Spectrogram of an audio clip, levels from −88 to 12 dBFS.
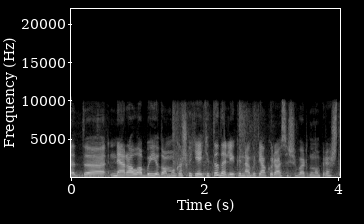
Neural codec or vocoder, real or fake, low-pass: vocoder, 24 kHz, 100 mel bands, Vocos; fake; 9.9 kHz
